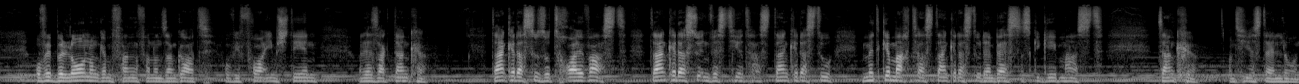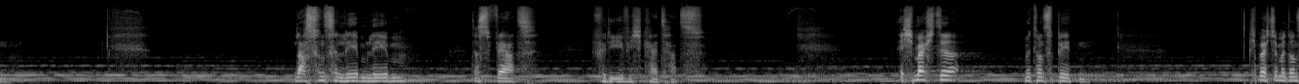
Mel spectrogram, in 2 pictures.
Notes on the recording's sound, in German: aus unserem Gottesdienst am 20.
